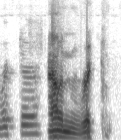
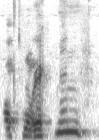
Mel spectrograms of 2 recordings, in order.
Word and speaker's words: Rickman: Alan Richter? Richmond? Rickman?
